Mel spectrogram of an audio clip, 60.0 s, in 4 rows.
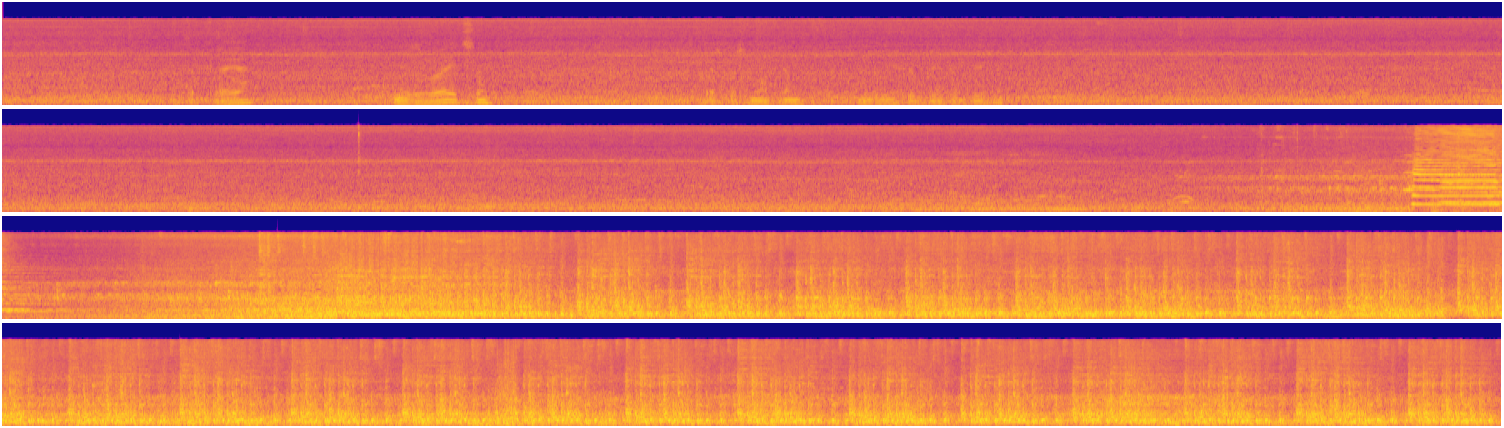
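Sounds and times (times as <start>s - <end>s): train rushing noise: 0.0s - 59.9s
train horn: 29.0s - 30.5s
wheel clacks over rail joints: 32.2s - 59.9s.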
